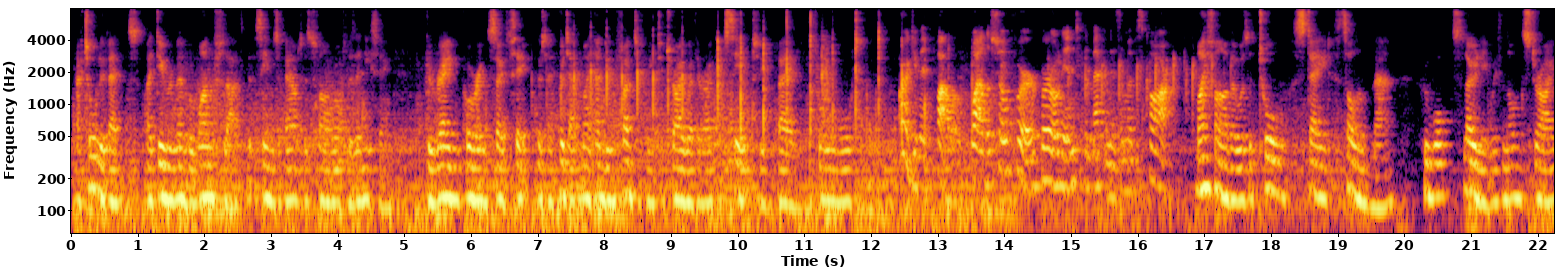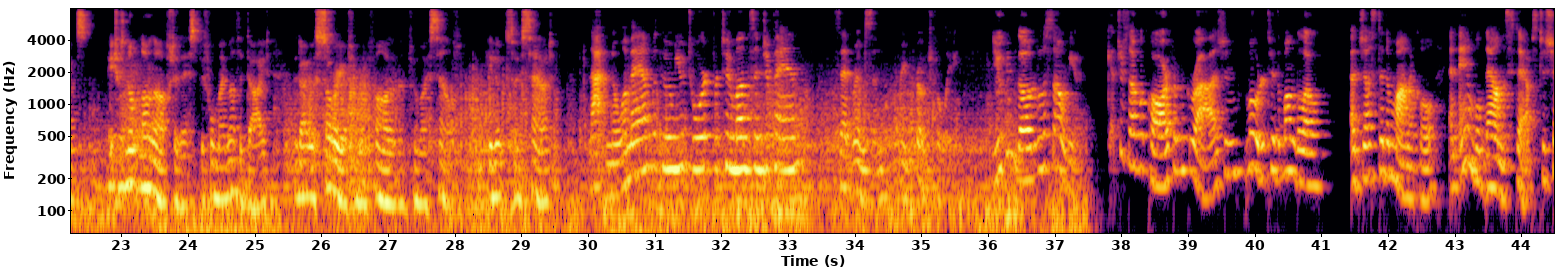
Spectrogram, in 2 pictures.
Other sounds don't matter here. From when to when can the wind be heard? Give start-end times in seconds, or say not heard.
0.0-37.5.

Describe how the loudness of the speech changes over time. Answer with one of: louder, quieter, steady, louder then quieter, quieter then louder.
steady.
